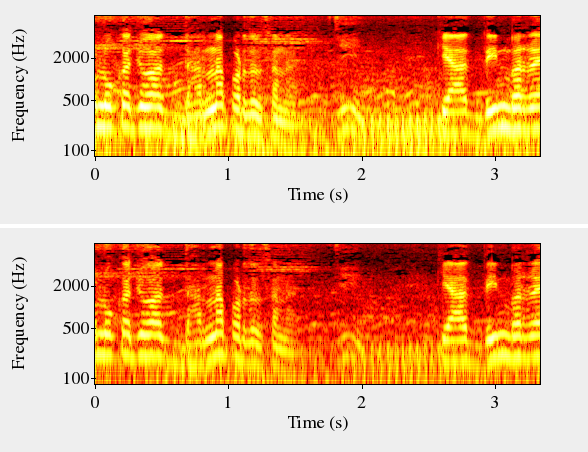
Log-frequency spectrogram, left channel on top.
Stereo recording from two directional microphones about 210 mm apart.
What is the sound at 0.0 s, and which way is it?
Speech, 30° right (ahead or behind).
